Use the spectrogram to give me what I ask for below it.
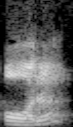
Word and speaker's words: hora: a pronunciamos por exemplo a palavra hora possui 4 letras porém como não falamos o h ela possui apenas 3 com ele lembrando que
